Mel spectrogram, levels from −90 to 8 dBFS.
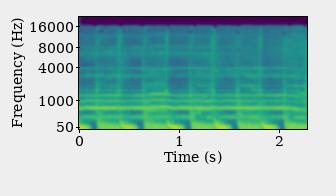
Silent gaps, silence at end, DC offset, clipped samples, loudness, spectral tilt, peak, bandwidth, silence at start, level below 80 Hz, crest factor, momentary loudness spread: none; 0 s; under 0.1%; under 0.1%; -10 LUFS; -5 dB/octave; 0 dBFS; 17 kHz; 0 s; -14 dBFS; 8 dB; 1 LU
